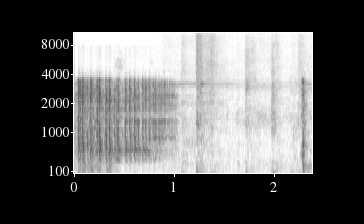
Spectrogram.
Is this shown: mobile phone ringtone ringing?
no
